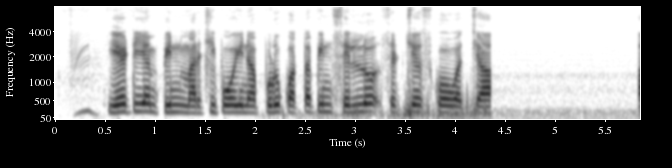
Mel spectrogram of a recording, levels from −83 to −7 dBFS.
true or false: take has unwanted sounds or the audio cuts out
false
